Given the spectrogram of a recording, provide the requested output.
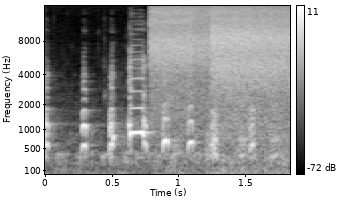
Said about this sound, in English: It's a steam-powered chicken.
